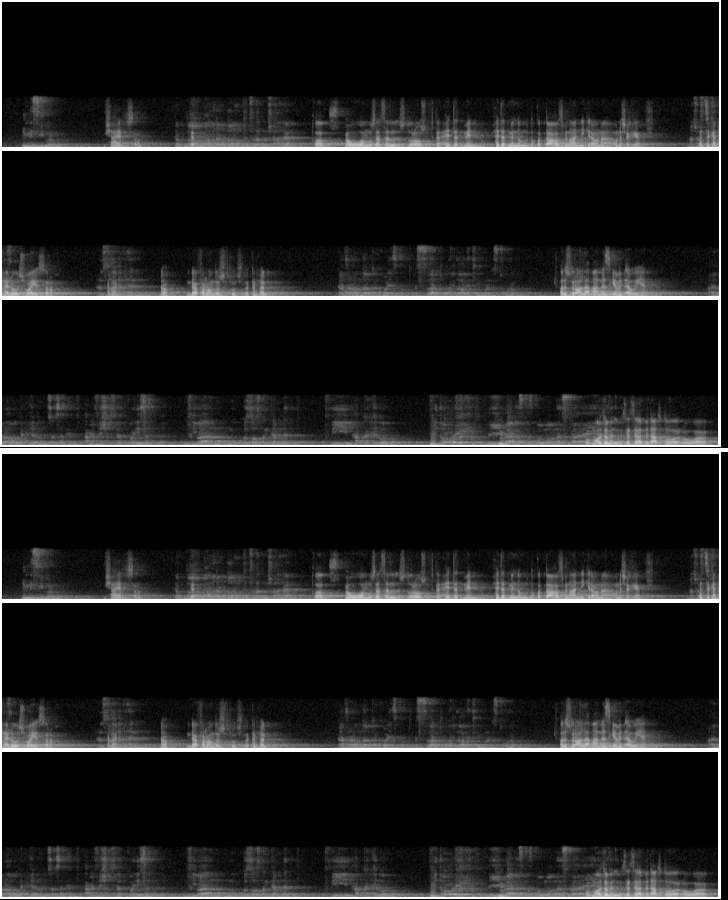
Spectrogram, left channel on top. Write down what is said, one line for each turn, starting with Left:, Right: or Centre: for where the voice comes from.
Right: ام بي سي برضه
Left: مش عارف الصراحة
Right: طب آه،
Left: ف-
Right: محمد رمضان ما بتتفرجلوش على حاجة؟
Left: خالص هو مسلسل أسطورة وشفت حتت منه حتت منه متقطعة غصب عني كده وانا وانا شغال
Right: ما شفتش
Left: بس كان
Right: جعفر
Left: حلو
Right: العمدة
Left: شوية الصراحة
Right: الأسطورة
Left: كان عارف.
Right: كان حلو والله.
Left: اه جعفر رمضان ما شفتوش لا كان حلو
Right: جعفر العمدة كان كويس برضه بس برضه أحلى واحد فيهم الأسطورة
Left: الأسطورة
Right: لا
Left: علق
Right: ده
Left: مع الناس
Right: بجد
Left: جامد
Right: حلو.
Left: قوي يعني
Right: أيوة لا هو كان حلو المسلسل حلو عامل فيه شخصيات كويسة وفي بقى ال- والقصة أصلا جامدة وفي حبكة حلوة وفي
Left: مم.
Right: طار <laughs> وفي
Left: <clears throat>
Right: بقى ناس
Left: <laughs>
Right: مظلومة وناس بقى إيه
Left: ومعظم
Right: عايزة
Left: المسلسلات
Right: تاخد حقها
Left: بتاعته طار هو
